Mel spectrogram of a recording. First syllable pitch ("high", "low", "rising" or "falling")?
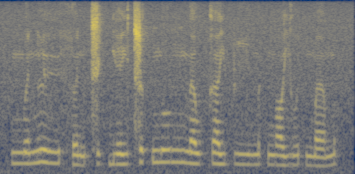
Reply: rising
